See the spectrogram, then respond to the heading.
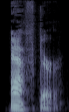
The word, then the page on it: after: male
